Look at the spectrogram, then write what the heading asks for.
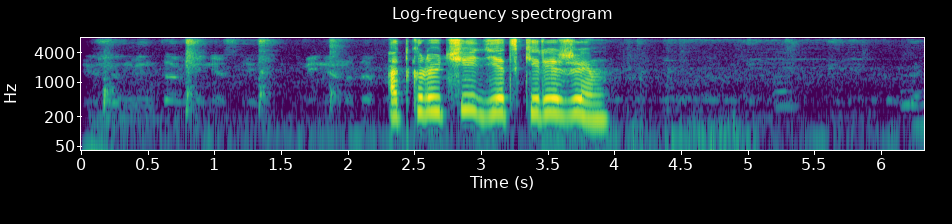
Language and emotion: Russian, neutral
